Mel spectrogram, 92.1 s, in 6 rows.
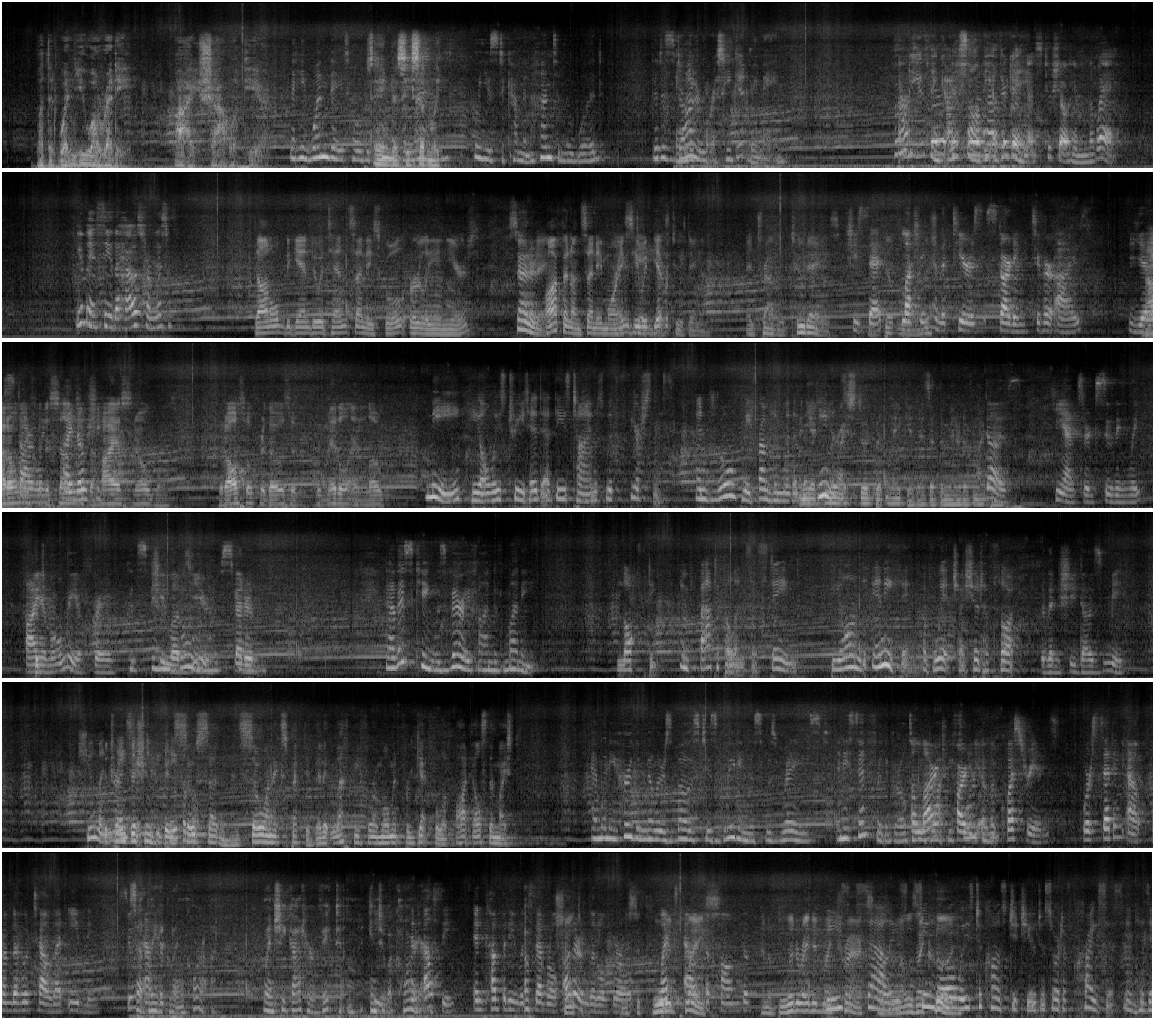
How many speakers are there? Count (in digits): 10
